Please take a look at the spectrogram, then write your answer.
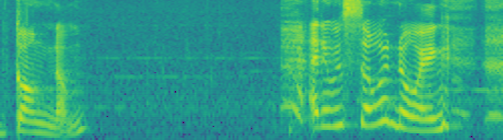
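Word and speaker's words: Gangnam: hear people say like gangnum style for that that that song that was everywhere he clearly says Gangnum right Gangnum like I know it's spelled Gangnum but he says gongnam and it was so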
